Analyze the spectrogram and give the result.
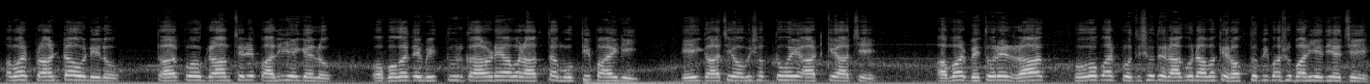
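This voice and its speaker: A man's voice: high-pitched, flat delivery, fairly quick, slight background noise, close to an everyday voice. A man playing an earnest, emphatic village shopkeeper in a cartoon story, over faint music. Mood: bitter, vengeful. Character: honest generous village cloth merchant, later a vengeful restless ghost.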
